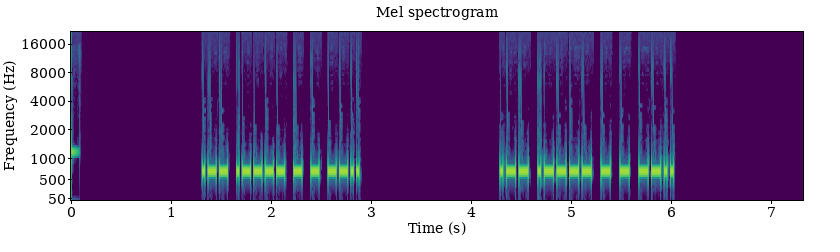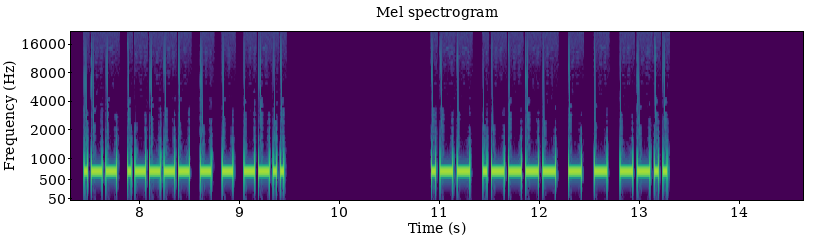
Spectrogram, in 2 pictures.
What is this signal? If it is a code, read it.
Morse code, heard as a keyed tone, about 35 wpm, 700 Hz. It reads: W1TTZ W1TTZ W1TTZ W1TTZ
